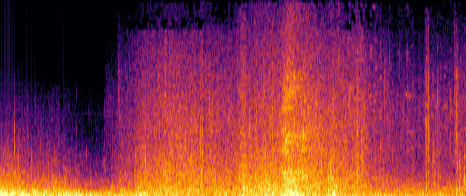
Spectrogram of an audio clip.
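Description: Water splashes and sloshes as a swimmer breaks the surface.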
